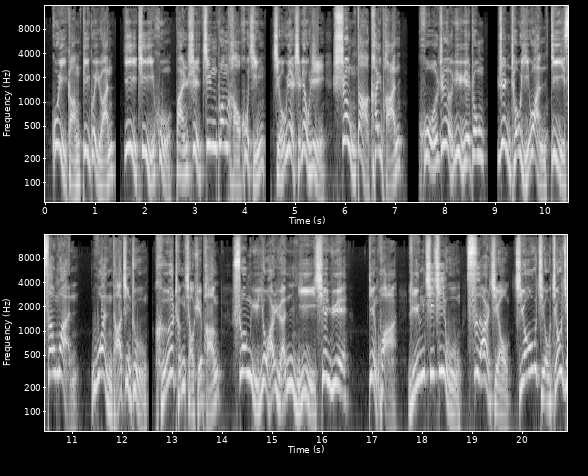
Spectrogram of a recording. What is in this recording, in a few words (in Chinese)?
男99-广告; 碧桂园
